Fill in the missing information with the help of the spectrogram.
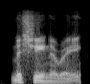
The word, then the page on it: machinery: British English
